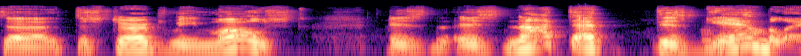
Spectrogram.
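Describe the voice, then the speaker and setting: This man speaks in a New York accent with a high pitch, a bright, sharp tone and lively intonation, recorded with a dry, close sound and no echo. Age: 60s. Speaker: former police officer. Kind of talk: radio interview. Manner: halting, many fillers.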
